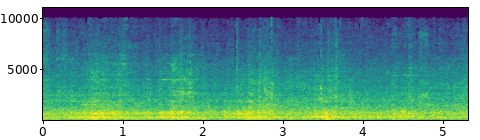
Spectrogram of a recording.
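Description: Freight train boxcars rolling past at close range: a steady noise of steel wheels on the rails, with faint irregular clicks.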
